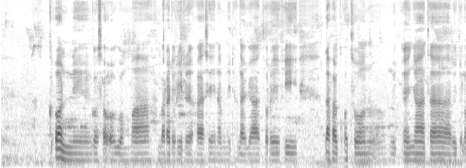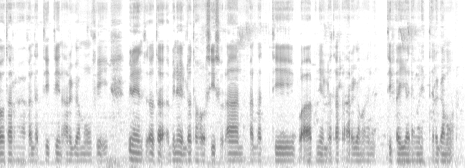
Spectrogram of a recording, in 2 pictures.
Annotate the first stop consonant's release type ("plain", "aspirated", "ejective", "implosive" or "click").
ejective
